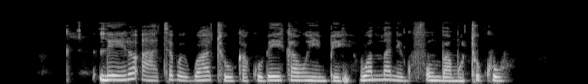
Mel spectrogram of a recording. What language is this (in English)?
Ganda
